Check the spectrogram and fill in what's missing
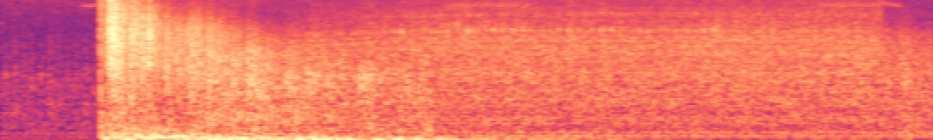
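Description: A single loud, heavy tank gun blast from World of Tanks booms out close, then rolls into a long rumbling decay under a steady engine drone.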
